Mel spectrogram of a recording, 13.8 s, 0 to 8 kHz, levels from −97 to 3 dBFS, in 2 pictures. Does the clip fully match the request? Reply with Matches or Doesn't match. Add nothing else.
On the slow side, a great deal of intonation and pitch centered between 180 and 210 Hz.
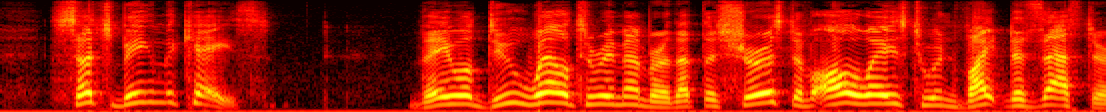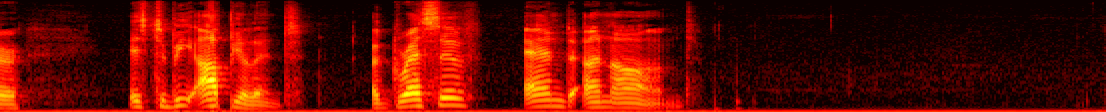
Matches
